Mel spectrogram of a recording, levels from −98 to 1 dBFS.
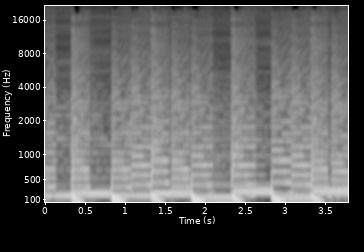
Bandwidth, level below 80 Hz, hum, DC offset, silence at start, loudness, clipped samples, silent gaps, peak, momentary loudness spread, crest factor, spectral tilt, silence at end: over 20 kHz; -32 dBFS; none; under 0.1%; 0 s; -18 LUFS; under 0.1%; none; 0 dBFS; 3 LU; 16 dB; -5.5 dB/octave; 0 s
